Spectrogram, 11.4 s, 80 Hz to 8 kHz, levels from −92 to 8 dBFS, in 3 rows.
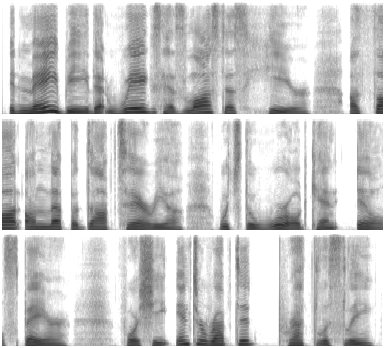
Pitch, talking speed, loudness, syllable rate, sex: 185 Hz, 120 wpm, -20 LUFS, 3.6 syllables/s, female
